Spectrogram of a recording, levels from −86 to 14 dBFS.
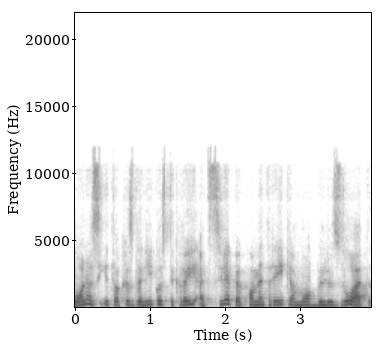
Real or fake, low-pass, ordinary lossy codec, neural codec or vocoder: fake; 10.8 kHz; Opus, 24 kbps; codec, 16 kHz in and 24 kHz out, 0.6 kbps, FocalCodec, streaming, 2048 codes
